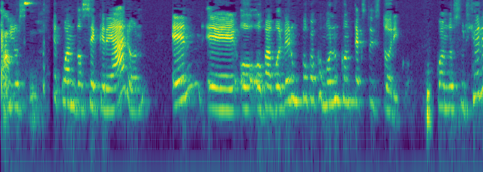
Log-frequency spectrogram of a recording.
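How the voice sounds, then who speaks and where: A woman speaks in a raised, projected voice at a fairly quick pace. Her intonation is lively. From Chile, San Felipe (Aconcagua valley). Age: 30s. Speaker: constitutional lawyer. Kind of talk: interview.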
